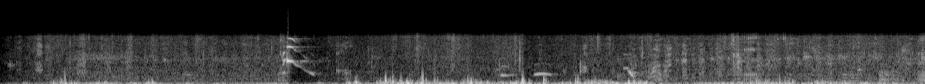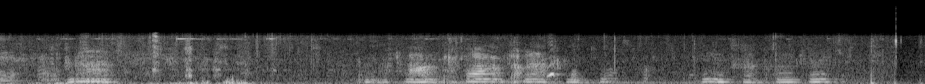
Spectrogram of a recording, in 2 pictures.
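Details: Seven-week-old German Shepherd puppies playing in Mexico, with low rumbling growls and scuffling throughout, a sharp squeal near the start, then a run of harmonic whines and yelps toward the end, under a background of human voices.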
